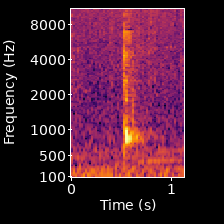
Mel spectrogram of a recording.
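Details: Three-week-and-one-day-old baby with hiccups, arms and legs constantly moving: a single short, abrupt hiccup against low room noise.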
